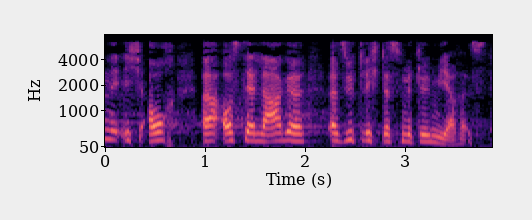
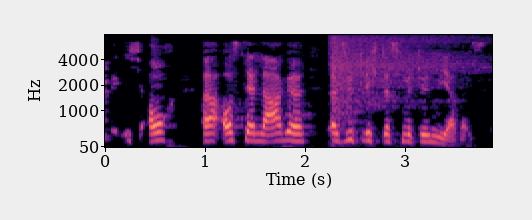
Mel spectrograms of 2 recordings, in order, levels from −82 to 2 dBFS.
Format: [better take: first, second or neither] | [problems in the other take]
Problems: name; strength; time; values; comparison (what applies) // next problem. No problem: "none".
first | noise reduction (classical method Wiener filter)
